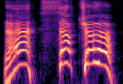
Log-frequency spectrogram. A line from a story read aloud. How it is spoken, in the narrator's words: screamed the other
